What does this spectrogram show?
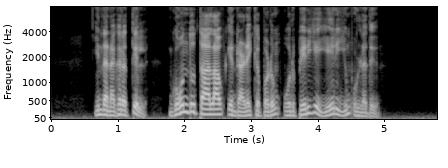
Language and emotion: Tamil, neutral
